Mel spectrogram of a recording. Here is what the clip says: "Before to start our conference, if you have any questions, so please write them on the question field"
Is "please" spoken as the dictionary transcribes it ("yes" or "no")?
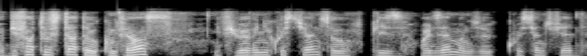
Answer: yes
